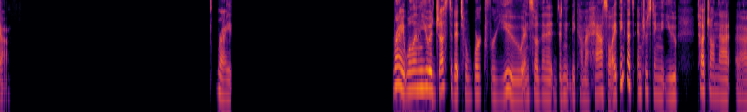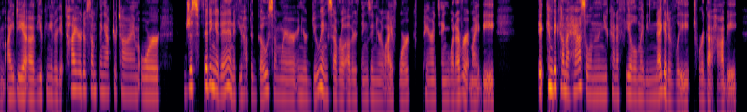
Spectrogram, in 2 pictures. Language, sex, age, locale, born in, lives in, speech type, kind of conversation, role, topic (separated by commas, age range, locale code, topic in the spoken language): English, female, 40-44, en-US, United States, United States, conversation, podcast, host, In what ways can exploring new hobbies support emotional well-being?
